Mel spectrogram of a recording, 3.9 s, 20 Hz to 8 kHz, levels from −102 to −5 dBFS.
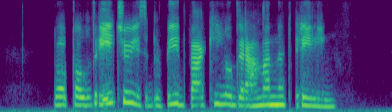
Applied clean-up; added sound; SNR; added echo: neural diffusion model UNIVERSE++.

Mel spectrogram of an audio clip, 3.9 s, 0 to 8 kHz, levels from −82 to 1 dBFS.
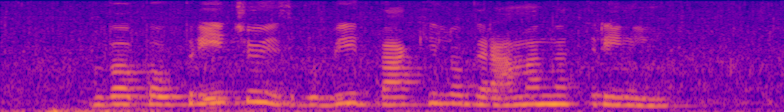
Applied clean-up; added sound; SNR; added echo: none; Stream; 12 dB; none.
